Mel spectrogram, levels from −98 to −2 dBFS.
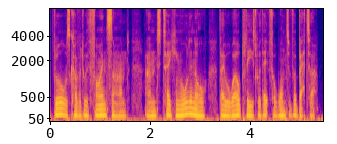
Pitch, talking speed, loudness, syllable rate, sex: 100 Hz, 255 wpm, -20 LUFS, 6.0 syllables/s, male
